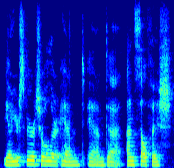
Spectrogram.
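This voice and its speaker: A woman's voice: on the low side, level tone, unhurried, creaky, a little mellow, dull audio. A woman hosting a podcast, affirming her guest with frequent encouraging murmurs and closing the episode. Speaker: podcast host. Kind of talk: podcast interview and outro.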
